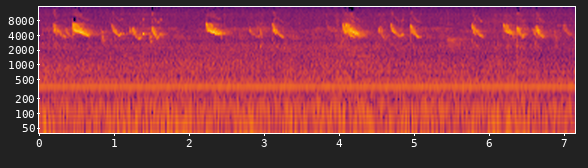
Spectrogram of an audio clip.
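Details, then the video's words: Warbling white-eyes at the nest while nestlings are fed, 10 days into brooding and one day before fledging, recorded on site on 23 July 2018: short high descending chirps in loose bursts, some louder notes, over a steady low hum. "綠繡眼-青笛仔 育雛 錄音"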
